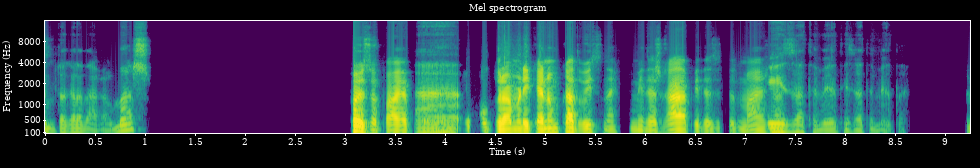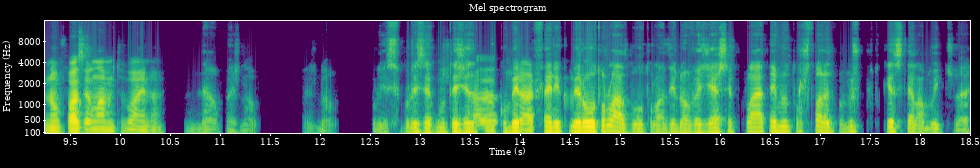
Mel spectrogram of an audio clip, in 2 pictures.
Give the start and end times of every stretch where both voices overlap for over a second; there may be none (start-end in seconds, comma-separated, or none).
13.0-14.7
